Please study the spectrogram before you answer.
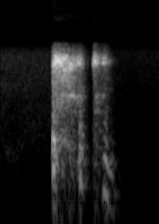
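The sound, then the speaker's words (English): A lingering cough left over after the flu: one short, harsh cough that breaks into two quick bursts, loud and alone with no talk. “But this cough is lingering and lingering,”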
